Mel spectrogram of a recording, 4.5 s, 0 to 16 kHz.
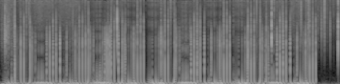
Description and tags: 2-bar rhythmic loop created from a short noise stab with Adobe Audition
